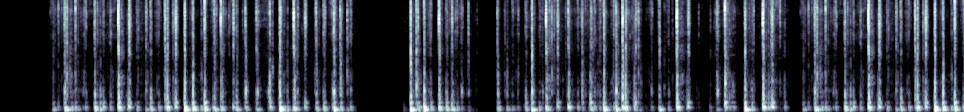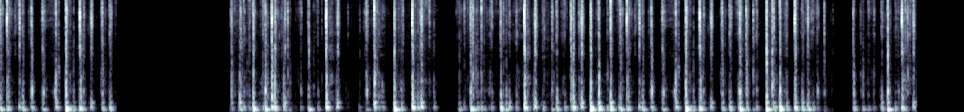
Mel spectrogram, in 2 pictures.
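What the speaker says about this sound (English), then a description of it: "Now let's type our prompt to suggest some good titles." Someone types a prompt on a computer keyboard in a steady, close clatter of rapid keystrokes, broken by a few brief pauses and with no voices.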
